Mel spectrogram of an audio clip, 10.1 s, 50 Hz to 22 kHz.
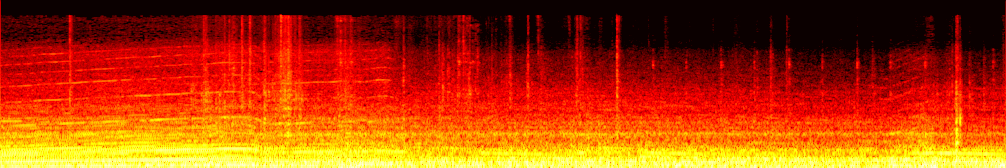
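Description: Dodge Charger SRT Hellcat's supercharged 6.2-litre HEMI V8 accelerating, heard from inside the cabin. The engine pitch climbs for the first two and a half seconds, drops sharply at a gear change, then runs steadier with a second, gentler climb.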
